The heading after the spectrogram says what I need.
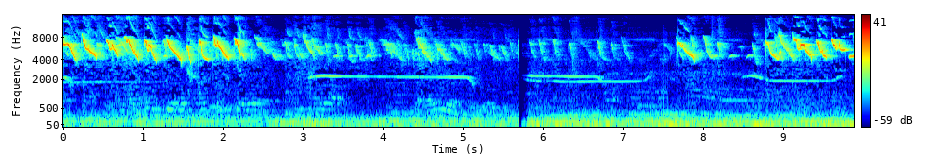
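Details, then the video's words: Oriental white-eye nGalas song for training captive birds: an opening rush of high, rapid chirps that fades into soft twittering and near quiet, then resumes with brisk high notes at the end; faint steady tones throughout. "suara burung pleci nGalas full materi. ampuh buat masteran burung pleci"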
